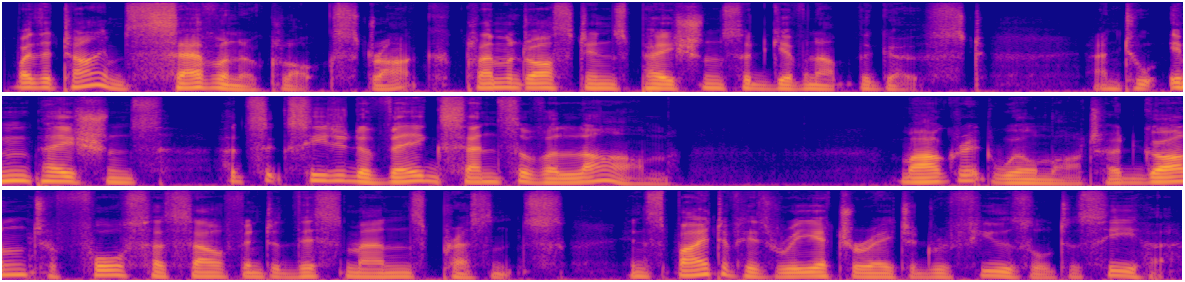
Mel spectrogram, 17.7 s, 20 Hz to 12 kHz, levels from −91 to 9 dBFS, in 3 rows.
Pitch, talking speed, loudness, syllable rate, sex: 115 Hz, 150 wpm, -22 LUFS, 4.8 syllables/s, male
